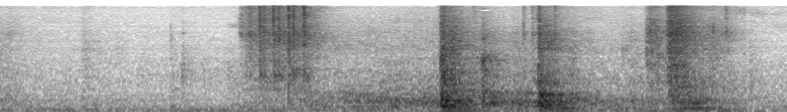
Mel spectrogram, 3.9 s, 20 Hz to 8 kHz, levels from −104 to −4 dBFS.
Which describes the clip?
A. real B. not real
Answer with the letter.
B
